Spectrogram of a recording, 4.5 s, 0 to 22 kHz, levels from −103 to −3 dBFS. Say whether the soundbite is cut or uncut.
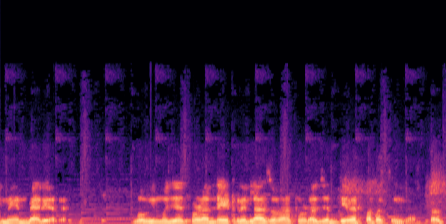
uncut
